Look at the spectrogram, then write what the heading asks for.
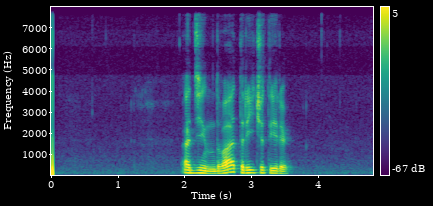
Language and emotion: Russian, neutral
